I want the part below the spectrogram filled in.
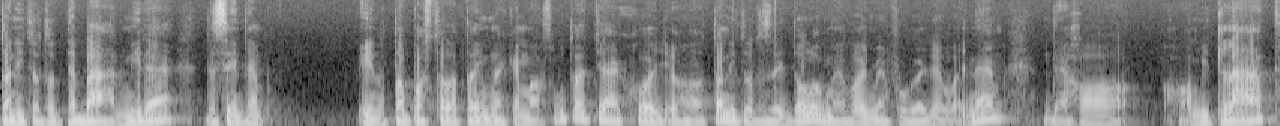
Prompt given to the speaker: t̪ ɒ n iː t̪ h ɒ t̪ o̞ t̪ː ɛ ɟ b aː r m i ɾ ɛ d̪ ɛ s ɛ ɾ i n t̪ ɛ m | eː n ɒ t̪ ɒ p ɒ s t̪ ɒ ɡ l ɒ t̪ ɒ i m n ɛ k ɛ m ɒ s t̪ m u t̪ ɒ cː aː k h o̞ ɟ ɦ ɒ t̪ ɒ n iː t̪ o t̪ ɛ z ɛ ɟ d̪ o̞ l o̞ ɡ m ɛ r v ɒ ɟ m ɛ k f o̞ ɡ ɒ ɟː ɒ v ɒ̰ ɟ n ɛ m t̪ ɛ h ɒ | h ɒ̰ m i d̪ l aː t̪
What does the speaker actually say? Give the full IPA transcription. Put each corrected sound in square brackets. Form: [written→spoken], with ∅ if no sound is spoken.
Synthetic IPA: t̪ ɒ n iː t̪ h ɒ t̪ o̞ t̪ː ɛ [ɟ→∅] b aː r m i ɾ ɛ d̪ ɛ s ɛ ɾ i n t̪ ɛ m | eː n ɒ t̪ ɒ p ɒ s t̪ ɒ [ɡ→∅] l ɒ t̪ ɒ i m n ɛ k ɛ m ɒ s t̪ m u t̪ ɒ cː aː k h o̞ ɟ ɦ ɒ t̪ ɒ n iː t̪ o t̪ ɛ z ɛ ɟ d̪ o̞ l o̞ ɡ m ɛ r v ɒ ɟ m ɛ k f o̞ ɡ ɒ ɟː ɒ v ɒ̰ ɟ n ɛ m [t̪→d̪] ɛ h ɒ | h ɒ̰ m i [d̪→t̪] l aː t̪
